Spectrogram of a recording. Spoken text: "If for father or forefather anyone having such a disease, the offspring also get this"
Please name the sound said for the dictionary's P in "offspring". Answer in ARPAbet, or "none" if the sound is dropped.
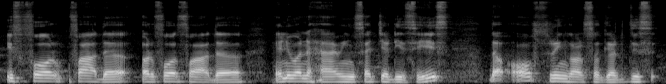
none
